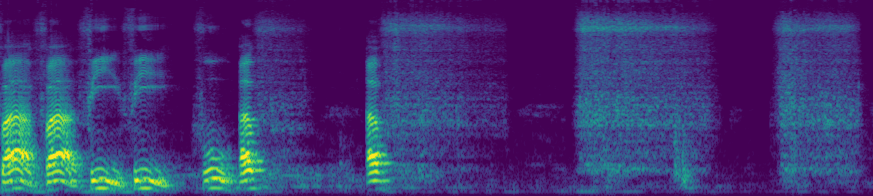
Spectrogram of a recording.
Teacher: ternyata di sini fa memiliki sedikit angin, ada napas yang keluar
